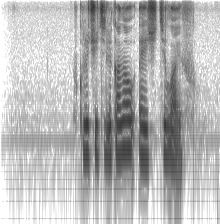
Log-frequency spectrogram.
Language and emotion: Russian, neutral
